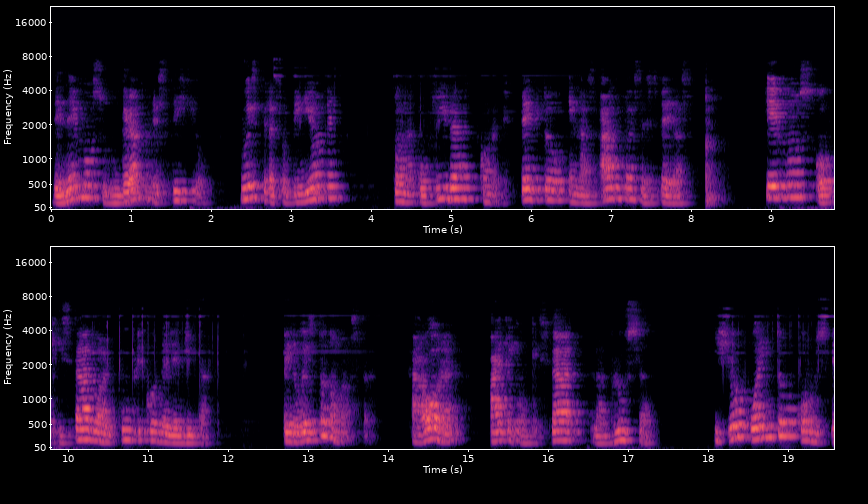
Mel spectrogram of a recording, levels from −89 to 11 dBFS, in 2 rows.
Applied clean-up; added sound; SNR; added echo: neural mask model DeepFilterNet 3.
